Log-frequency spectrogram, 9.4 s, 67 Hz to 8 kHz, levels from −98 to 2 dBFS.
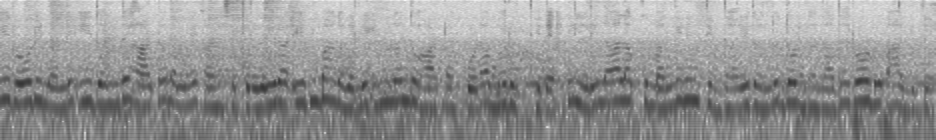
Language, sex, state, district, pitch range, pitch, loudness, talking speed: Kannada, female, Karnataka, Belgaum, 205-245 Hz, 230 Hz, -32 LUFS, 235 wpm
